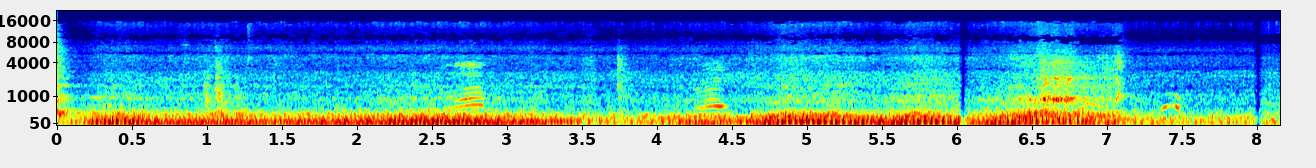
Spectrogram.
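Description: Lifted Ford F-250 pickup's engine running with a deep, steady rumble under light throttle as the truck crawls up ramps onto a flatbed trailer.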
